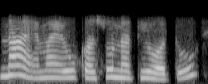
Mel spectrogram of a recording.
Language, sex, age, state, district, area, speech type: Gujarati, female, 18-30, Gujarat, Ahmedabad, urban, conversation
